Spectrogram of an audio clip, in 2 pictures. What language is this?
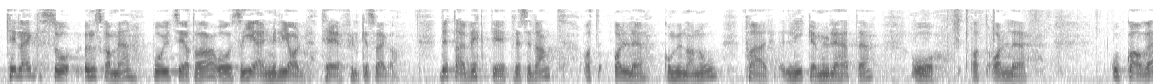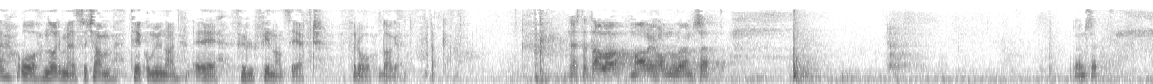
Norwegian Nynorsk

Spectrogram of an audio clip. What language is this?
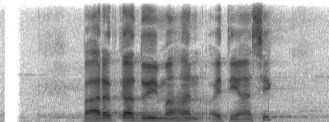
Nepali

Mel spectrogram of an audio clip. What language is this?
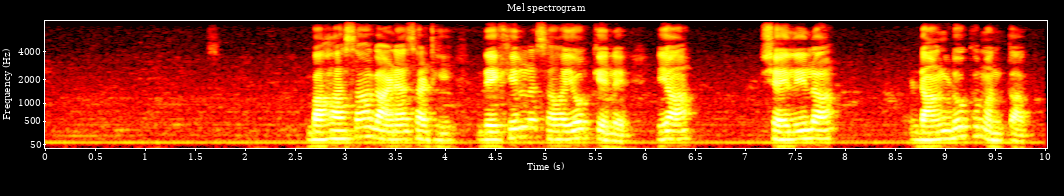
Marathi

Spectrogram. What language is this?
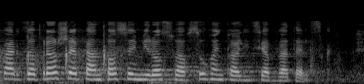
Polish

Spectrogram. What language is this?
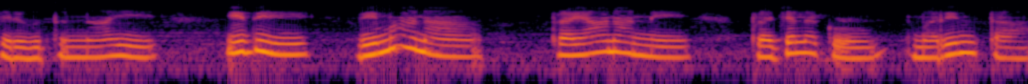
Telugu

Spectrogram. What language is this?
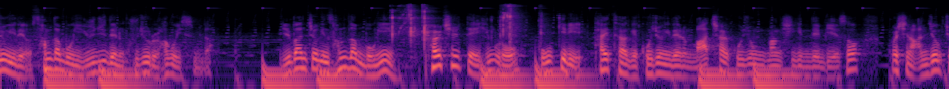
Korean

